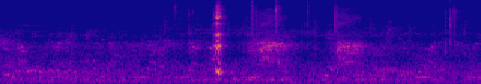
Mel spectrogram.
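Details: Real hiccups recorded without drinking water: one sharp, abrupt hiccup catch against quiet room noise, then a few softer breathy sounds.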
